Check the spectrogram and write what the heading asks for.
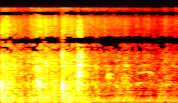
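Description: A metal spoon clinks and scrapes against a stainless-steel wok a few times in the first second, over the sizzle of onions and sardines sautéing in the pan; the sizzle then fades to a low hiss.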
